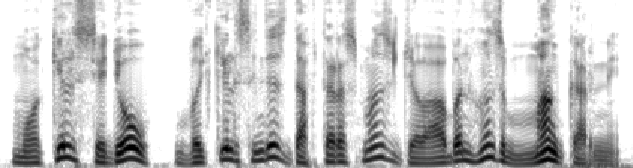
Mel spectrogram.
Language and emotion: Kashmiri, angry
